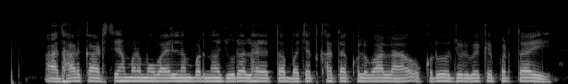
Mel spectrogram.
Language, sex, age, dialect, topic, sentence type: Magahi, male, 25-30, Western, banking, question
